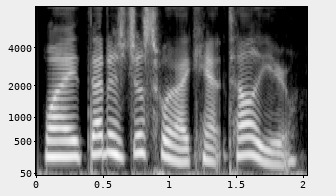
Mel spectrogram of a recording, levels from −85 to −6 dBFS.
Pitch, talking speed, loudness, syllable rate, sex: 240 Hz, 265 wpm, -16 LUFS, 4.9 syllables/s, female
